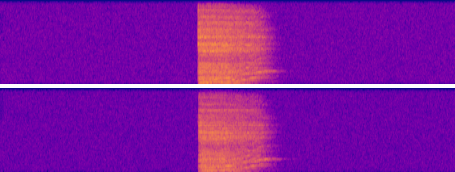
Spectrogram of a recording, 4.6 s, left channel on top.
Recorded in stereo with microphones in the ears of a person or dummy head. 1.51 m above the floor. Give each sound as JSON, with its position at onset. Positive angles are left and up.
{"t": 2.0, "sound": "a cupboard door", "side_deg": 75, "distance_m": 1.0}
